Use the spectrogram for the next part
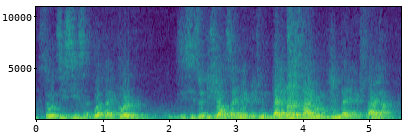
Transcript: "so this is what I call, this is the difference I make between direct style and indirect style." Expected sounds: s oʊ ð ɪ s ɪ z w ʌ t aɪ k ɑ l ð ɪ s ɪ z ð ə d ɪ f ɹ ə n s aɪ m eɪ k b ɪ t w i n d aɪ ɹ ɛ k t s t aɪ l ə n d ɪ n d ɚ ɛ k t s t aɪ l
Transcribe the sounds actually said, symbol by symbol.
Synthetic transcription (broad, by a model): s oʊ ð ɪ s ɪ z w ʌ t aɪ k ɑ l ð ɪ s ɪ z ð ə d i f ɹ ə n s aɪ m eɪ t b ɪ t w i n d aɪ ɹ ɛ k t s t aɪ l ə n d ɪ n d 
